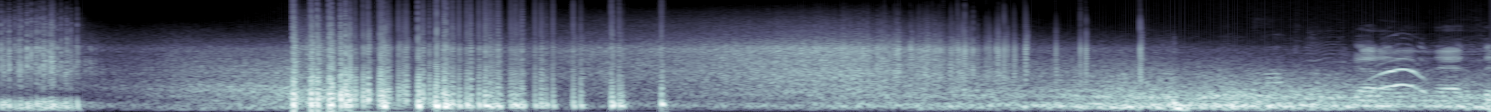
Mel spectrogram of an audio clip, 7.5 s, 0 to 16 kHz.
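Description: A Skies Over Baghdad 1.3 consumer fireworks cake fires a rapid volley of loud cracking shots, followed by sustained crackling and whistling, outdoors at close range.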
